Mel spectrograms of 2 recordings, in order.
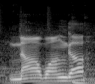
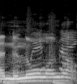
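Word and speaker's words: Noarlunga: staying at Lawanga and Port Lawanga and Port Narwanga. See, I stuffed it up again. So Norlunga, Wanga.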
